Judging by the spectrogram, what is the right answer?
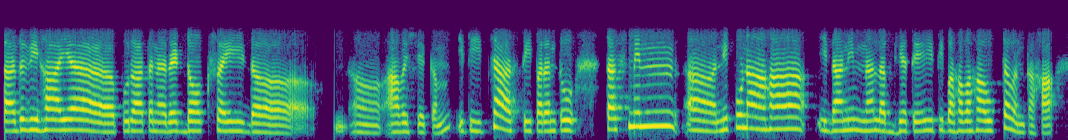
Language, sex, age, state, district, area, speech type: Sanskrit, female, 45-60, Tamil Nadu, Chennai, urban, conversation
